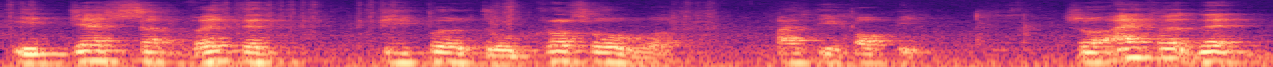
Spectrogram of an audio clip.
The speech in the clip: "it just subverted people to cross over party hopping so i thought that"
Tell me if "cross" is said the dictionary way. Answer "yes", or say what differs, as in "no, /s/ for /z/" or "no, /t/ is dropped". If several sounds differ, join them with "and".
yes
